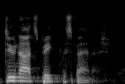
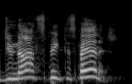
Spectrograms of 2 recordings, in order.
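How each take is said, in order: First: Low, measured order; firm warning. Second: High, loud, heated command; exasperated order. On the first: Dad warning his son in Mexico, firm and controlled. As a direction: lay down the rule in a lowered voice. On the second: Dad repeating the rule to his son, exasperated. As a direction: raise your voice and lay down the law. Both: Retold or imitated.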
